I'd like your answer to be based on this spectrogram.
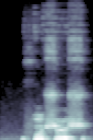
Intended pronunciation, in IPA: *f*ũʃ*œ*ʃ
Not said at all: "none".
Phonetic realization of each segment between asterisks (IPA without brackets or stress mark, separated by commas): f, ɵ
